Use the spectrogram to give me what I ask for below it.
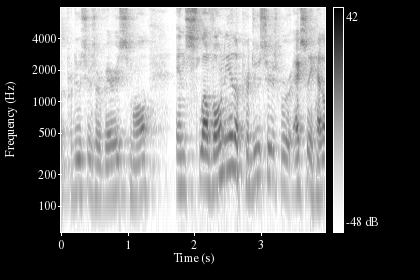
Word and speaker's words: Slavonia: So, we just got back from an exciting multi-day trip tasting through the region of Slavonia, not Slovenia. Thank you, Shireen, for correcting my pronunciation.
